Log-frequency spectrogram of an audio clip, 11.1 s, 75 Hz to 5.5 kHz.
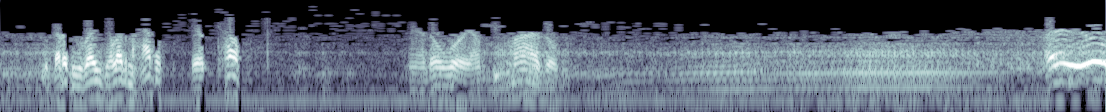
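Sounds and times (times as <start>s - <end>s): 
speech: 0.4s - 2.7s, 4.1s - 5.8s
car engine humming: 2.7s - 10.3s.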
